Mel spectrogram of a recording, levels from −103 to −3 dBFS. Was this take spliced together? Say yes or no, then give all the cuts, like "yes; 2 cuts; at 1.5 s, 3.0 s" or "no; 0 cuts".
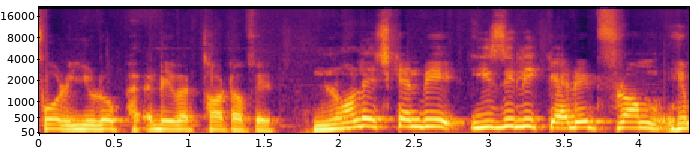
yes; 1 cut; at 1.7 s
